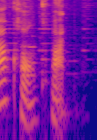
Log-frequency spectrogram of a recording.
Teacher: คำว่าขวัญคำนี้อ่านออกเสียงขอไข่และวอแหวนพร้อมๆกัน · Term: คำควบกล้ำแท้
